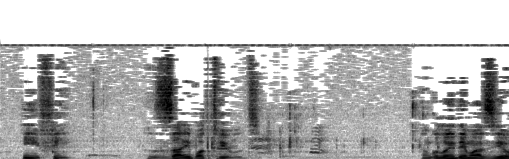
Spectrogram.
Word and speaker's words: Seyboth: do brasileiro, Thiago Seibotwild, porque Seibot foi a pronúncia que ele gravou para a ATP. No seu perfil tem o ícone para ouvir a pronúncia do nome dele, e ele falou Seibot ao invés de Seibot, portanto um S com um som de Z Enfim, Zybotrild.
